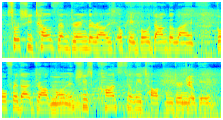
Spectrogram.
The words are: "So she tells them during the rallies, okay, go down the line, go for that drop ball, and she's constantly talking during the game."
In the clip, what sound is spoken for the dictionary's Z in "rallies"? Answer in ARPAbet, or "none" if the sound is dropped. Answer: Z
